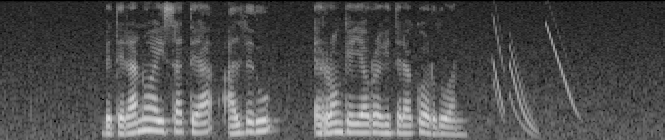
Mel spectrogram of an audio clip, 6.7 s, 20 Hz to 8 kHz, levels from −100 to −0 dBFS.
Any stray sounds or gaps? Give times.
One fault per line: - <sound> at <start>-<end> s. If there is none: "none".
- chirp at 4.9-5.8 s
